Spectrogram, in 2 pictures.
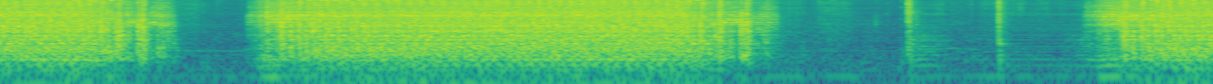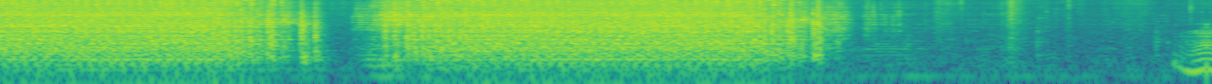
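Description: A sewing machine stitches a dress made from T-shirts in loud, close bursts of rapid whirring, broken by several short pauses.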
